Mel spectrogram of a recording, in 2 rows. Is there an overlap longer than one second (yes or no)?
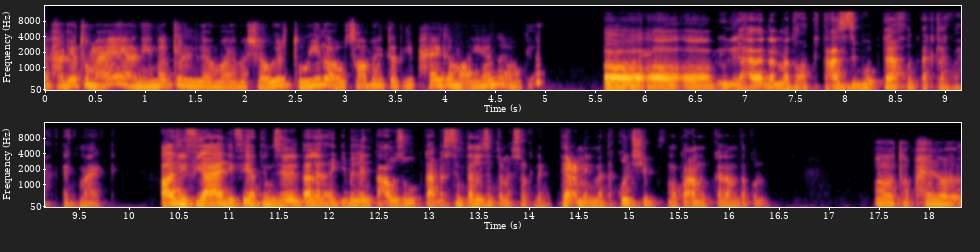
no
